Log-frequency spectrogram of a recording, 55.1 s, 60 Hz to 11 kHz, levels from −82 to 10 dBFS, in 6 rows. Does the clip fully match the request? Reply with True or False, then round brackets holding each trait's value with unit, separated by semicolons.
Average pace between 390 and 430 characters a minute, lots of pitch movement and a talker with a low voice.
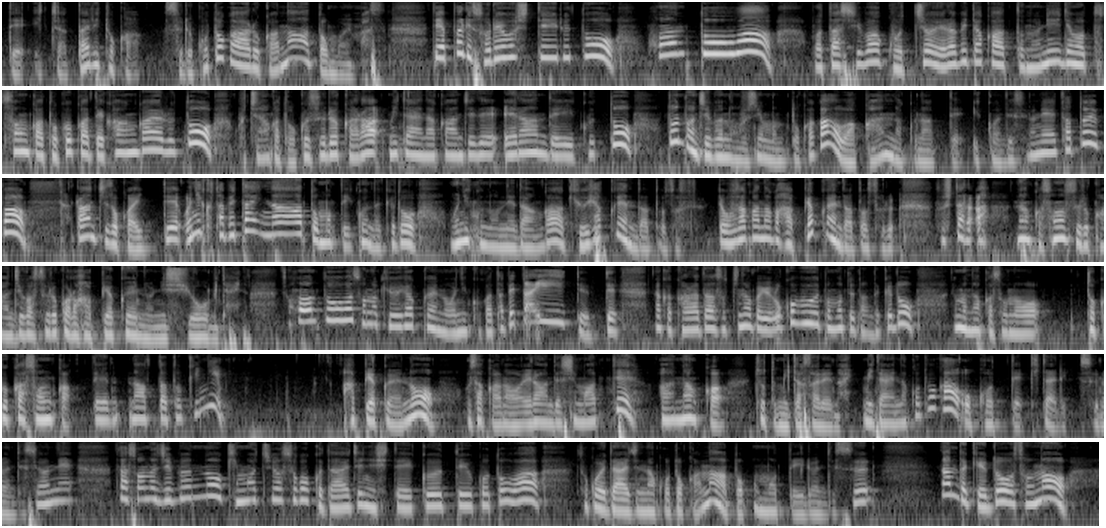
False (400 characters per minute; 8.2 semitones; 205 Hz)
